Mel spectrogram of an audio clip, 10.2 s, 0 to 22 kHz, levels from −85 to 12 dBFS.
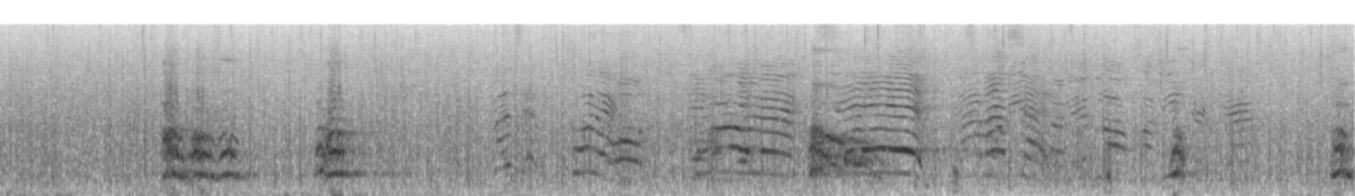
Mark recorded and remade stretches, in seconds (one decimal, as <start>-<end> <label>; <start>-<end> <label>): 0.0-10.2 recorded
